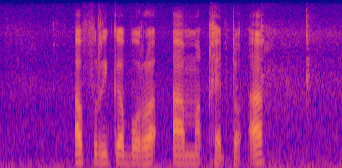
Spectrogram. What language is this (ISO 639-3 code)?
tsn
